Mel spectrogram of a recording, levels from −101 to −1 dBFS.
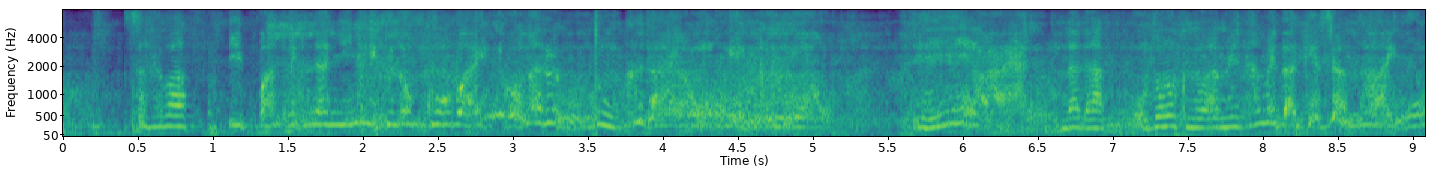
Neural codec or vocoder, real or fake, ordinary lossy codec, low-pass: codec, 16 kHz, 4.8 kbps, FACodec; fake; none; none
